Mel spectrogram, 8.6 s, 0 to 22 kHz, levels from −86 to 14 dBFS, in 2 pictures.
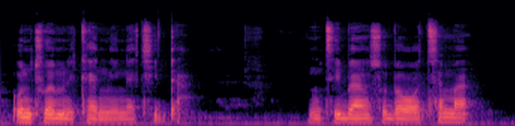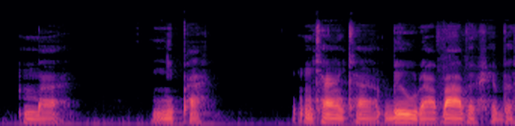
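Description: No technical faults can be heard at any point in this recording.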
